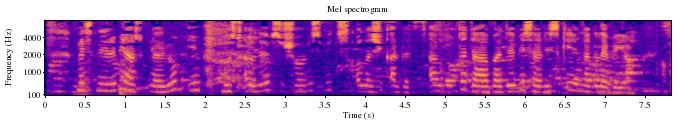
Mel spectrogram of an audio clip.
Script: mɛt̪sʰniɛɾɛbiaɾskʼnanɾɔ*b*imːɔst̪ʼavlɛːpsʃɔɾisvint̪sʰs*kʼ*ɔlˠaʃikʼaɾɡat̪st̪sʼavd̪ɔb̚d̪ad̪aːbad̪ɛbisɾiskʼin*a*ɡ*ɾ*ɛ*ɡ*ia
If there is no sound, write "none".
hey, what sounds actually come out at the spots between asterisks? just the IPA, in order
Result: m, kʼ, a, l, b

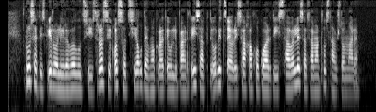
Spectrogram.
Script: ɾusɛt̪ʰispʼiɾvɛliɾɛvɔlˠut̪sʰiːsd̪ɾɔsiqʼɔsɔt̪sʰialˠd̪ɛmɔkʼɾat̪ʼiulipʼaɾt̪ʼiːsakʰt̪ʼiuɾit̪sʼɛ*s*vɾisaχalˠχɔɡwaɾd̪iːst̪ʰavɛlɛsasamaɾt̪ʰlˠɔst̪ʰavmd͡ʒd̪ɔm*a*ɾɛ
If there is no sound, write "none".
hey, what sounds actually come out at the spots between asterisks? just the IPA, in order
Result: none, a

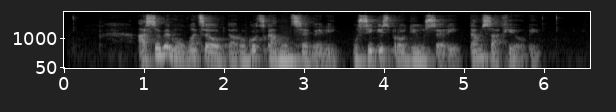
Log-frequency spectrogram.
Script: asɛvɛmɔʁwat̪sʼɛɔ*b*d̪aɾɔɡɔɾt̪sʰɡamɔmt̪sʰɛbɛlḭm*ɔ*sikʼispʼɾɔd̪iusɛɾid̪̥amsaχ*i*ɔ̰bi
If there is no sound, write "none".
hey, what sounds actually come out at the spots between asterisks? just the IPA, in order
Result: b, u, i

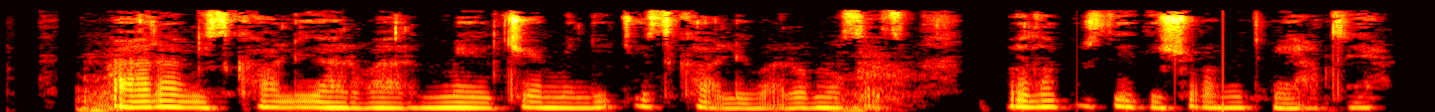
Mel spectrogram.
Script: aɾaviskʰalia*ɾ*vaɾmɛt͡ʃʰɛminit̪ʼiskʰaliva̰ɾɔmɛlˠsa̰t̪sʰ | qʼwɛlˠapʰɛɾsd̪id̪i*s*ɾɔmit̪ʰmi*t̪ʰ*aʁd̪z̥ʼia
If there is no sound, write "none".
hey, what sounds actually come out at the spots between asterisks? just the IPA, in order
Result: ɾ, ʃ, none

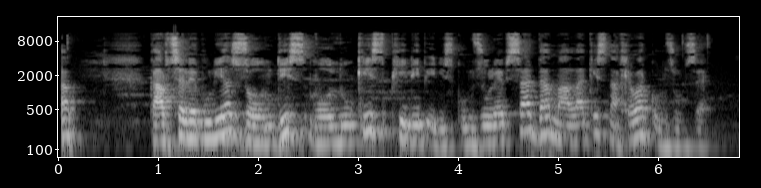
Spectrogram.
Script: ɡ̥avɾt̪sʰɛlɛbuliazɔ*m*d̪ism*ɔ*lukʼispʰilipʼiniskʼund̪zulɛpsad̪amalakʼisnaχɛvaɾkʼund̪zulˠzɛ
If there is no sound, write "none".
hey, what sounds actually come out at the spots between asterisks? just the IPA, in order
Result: n, ɔ

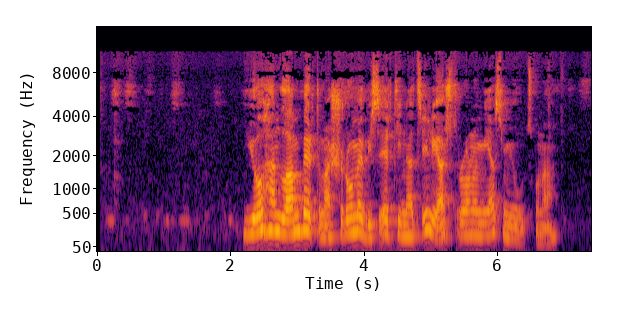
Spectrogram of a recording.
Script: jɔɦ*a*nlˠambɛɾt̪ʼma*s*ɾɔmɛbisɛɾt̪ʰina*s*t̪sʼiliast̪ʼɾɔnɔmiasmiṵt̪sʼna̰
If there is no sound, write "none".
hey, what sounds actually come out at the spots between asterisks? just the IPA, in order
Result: a, ʃ, none

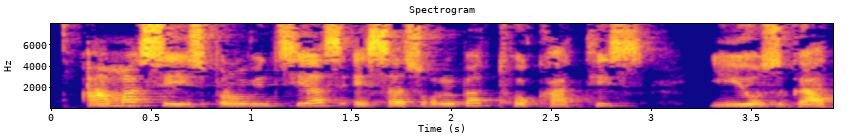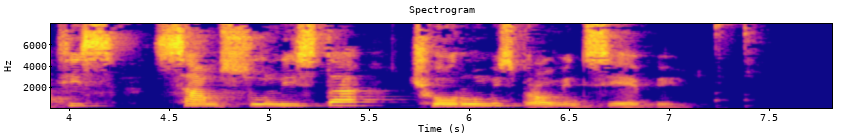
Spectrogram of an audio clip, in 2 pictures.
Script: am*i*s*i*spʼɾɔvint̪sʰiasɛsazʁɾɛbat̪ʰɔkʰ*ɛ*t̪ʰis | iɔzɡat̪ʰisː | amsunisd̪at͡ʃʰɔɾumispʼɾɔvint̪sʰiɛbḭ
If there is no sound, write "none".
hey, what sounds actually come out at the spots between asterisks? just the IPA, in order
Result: a, iː, a

